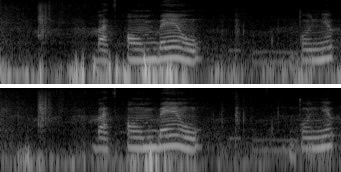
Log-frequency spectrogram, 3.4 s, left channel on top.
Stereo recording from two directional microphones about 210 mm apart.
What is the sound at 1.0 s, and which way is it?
Speech, 10° left (ahead or behind).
